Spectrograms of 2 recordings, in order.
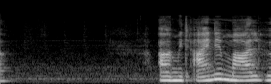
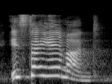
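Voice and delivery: much higher, louder call into the dark; 11 semitones higher, 4 dB louder than usual. Acted. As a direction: call out nervously into the cellar. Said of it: "rief er".

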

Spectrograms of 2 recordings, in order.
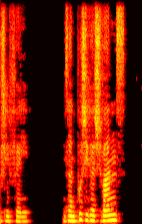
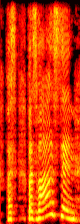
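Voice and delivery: high, loud breathless call; out of breath; 7 semitones higher, 4 dB louder than usual. A narrator's reading. Brother calling out breathless after racing down the stairs. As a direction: gasp the question after running. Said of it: "ruft Titus ganz aus der Puste".

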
